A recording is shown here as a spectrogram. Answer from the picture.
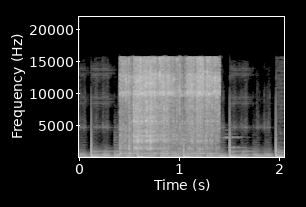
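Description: Background electronic music with a steady beat, about two beats a second, and a bright, hissing sound effect that starts about half a second in and lasts about a second.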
